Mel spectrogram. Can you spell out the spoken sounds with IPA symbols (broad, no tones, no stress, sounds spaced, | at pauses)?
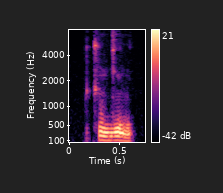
t͡ʃ ũ ɡʲ ẽ n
